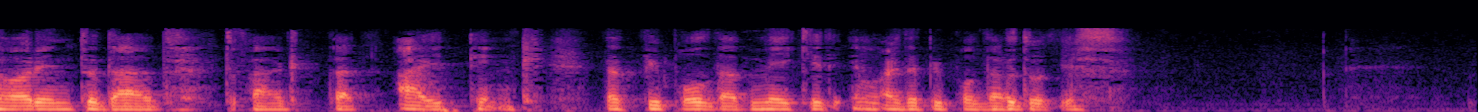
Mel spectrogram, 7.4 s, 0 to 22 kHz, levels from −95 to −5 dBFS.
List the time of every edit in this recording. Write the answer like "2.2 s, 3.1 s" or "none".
1.1 s, 1.6 s, 4.4 s, 5.0 s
